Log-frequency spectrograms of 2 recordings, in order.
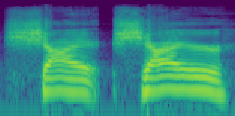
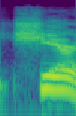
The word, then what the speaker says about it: Shire: Shire as in shear a sheep. No, Shear. Shear, not Shire.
